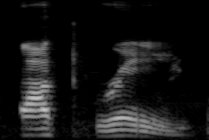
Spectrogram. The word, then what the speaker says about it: Cochran: It's pronounced Cock Rain. Cock Rain.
